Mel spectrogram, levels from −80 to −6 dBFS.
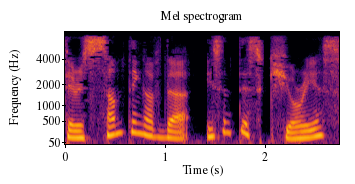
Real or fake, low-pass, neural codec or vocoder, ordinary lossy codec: real; 7.2 kHz; none; MP3, 32 kbps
